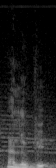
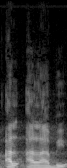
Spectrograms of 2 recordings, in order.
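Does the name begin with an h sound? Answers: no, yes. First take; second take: yes; no. First: The name is said with an h sound. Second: The name is said without an h sound. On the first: The speaker calls it right. "pakai ha bujur lah" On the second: The speaker calls it wrong. "Coba Al-Alabi, orang Alabi yo beliau"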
